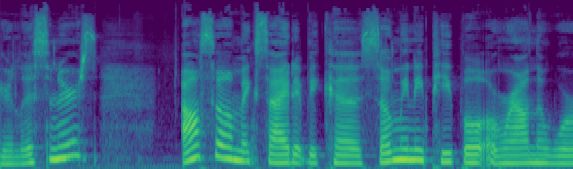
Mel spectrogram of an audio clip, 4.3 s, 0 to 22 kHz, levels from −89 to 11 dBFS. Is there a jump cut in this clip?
no; 0 cuts

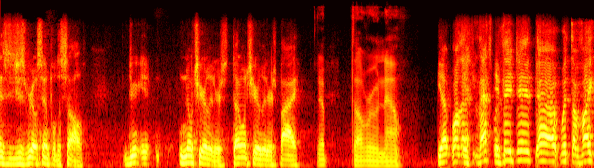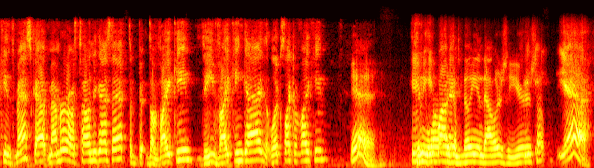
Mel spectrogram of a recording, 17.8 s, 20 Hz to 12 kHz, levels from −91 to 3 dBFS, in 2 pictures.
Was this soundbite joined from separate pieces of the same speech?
yes; 1 cut; at 5.1 s

